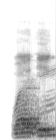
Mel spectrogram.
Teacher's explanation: wau ini dia tidak ada Mad di depannya ada huruf hamzah huruf hamzah bukan huruf alif maka wau dibaca pendek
